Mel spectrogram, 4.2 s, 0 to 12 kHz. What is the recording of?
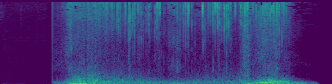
Light a torch and throws. Layered (clothes, plastic bag...). AKG2006 + Audacity.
